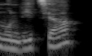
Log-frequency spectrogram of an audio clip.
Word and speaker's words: Munditia: Schepers von der Firma Munditia Technologies GmbH, habe ich das richtig ausgesprochen? Munditia? Ja, genau, richtig.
